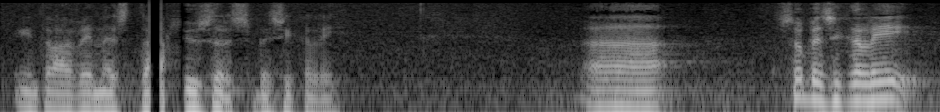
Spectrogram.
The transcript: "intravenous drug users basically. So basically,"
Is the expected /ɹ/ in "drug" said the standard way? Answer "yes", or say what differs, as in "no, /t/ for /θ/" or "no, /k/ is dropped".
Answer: no, /ɹ/ is dropped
